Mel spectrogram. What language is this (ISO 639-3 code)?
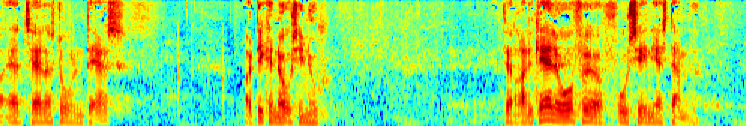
dan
